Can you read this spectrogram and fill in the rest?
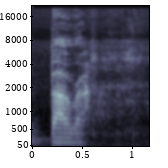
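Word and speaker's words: bodhrán: The Bowra, or the Bowra, whatever you want to call it. It's written Bodran, but don't call it that. That's not the actual pronunciation.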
